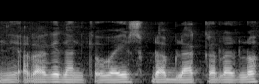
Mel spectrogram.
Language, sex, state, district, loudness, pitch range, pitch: Telugu, male, Andhra Pradesh, Sri Satya Sai, -16 LUFS, 105-115 Hz, 110 Hz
